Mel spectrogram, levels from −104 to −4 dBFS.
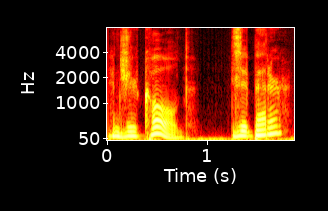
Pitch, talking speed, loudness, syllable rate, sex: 125 Hz, 190 wpm, -16 LUFS, 4.9 syllables/s, male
